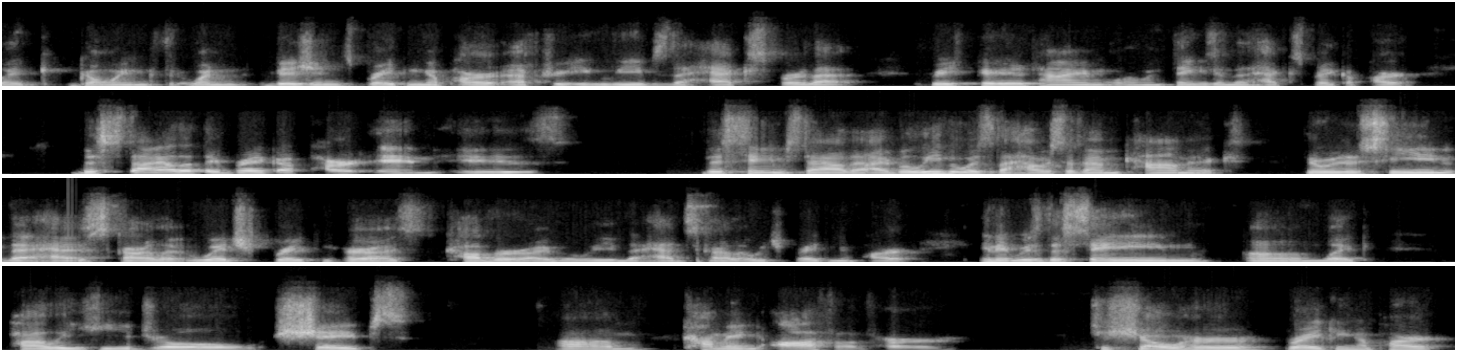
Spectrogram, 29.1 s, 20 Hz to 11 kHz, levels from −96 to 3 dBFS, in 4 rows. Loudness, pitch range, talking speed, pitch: -21 LUFS, 115-130 Hz, 180 wpm, 125 Hz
